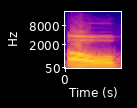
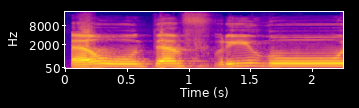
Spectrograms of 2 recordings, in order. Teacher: اب یہاں کیا ہوتا ہے کہ کچھ لوگ آؤ پڑھ دیتے ہیں، تو اپنے ہونٹ اس میں گول کرنے ہیں تاکہ واو لین اچھے طریقے سے ادا ہو جائے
